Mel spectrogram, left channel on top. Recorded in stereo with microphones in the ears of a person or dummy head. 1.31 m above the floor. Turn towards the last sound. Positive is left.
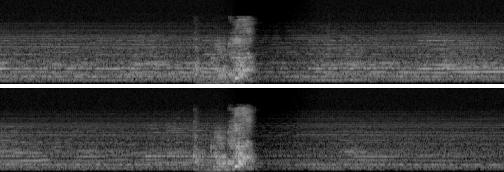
turn(degrees=-70)  # may be behind; listen again after turning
